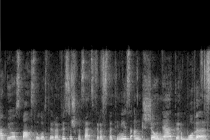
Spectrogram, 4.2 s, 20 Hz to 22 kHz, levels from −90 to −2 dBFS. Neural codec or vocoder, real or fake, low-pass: none; real; 14.4 kHz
